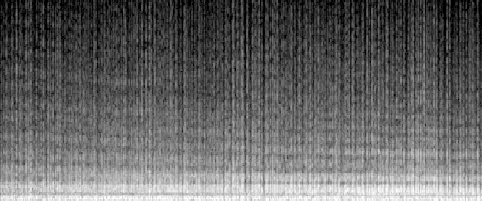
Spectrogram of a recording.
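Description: Space Shuttle Atlantis's two solid rocket boosters and three liquid-fuel main engines firing in ascent: a steady, deep rumbling noise with a fine crackle running through it.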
